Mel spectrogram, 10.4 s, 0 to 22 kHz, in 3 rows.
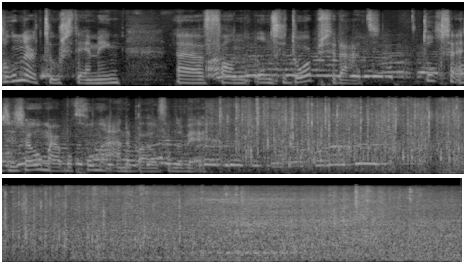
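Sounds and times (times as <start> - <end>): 
speech: 0.0 - 6.0
heavy trucks driving past on an unpaved dirt road beside maize fields: 6.4 - 10.3.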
